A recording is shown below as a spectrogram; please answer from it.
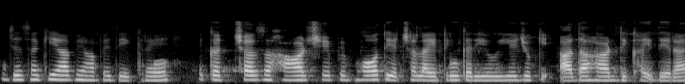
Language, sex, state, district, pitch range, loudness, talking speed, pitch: Hindi, female, Delhi, New Delhi, 190-210 Hz, -18 LUFS, 255 wpm, 200 Hz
